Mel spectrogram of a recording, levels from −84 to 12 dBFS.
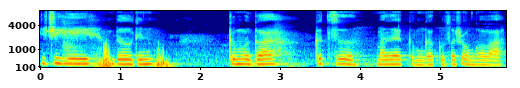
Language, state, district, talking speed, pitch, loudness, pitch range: Chakhesang, Nagaland, Dimapur, 90 wpm, 200 Hz, -17 LUFS, 190-210 Hz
